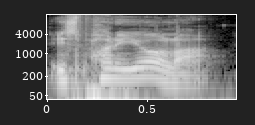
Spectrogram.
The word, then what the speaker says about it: Hispaniola: Its name was Hispaniola, или Испаньола. Тут же вроде оно не читается. Вот это аж-то непроизносимое. Испаньола.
